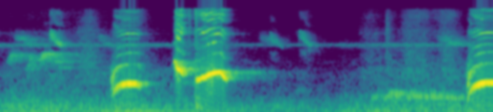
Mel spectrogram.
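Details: Pet laughingthrush in training voicing a few sweeping whistles, one rising note then a downslurred pair, with a long drawn-out low whistle near the end and steady low rumble behind.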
